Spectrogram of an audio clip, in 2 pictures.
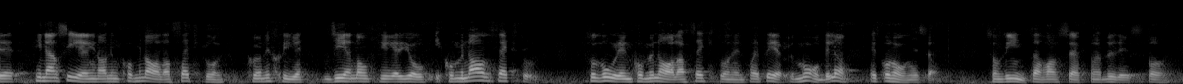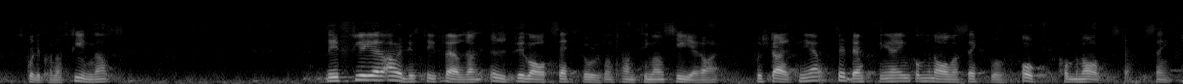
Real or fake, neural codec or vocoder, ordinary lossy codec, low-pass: fake; codec, 16 kHz, 1 kbps, FreqCodec, larger model; none; none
